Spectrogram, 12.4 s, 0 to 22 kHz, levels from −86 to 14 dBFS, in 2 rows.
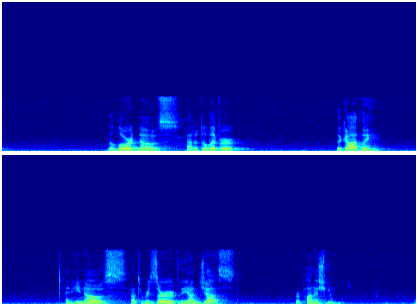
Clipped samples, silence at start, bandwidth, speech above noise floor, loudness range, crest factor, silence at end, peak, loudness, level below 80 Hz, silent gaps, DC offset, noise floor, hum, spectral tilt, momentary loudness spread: under 0.1%; 1.55 s; 8.4 kHz; 29 dB; 4 LU; 20 dB; 0 s; -18 dBFS; -36 LUFS; -82 dBFS; none; under 0.1%; -64 dBFS; 60 Hz at -65 dBFS; -6.5 dB/octave; 17 LU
